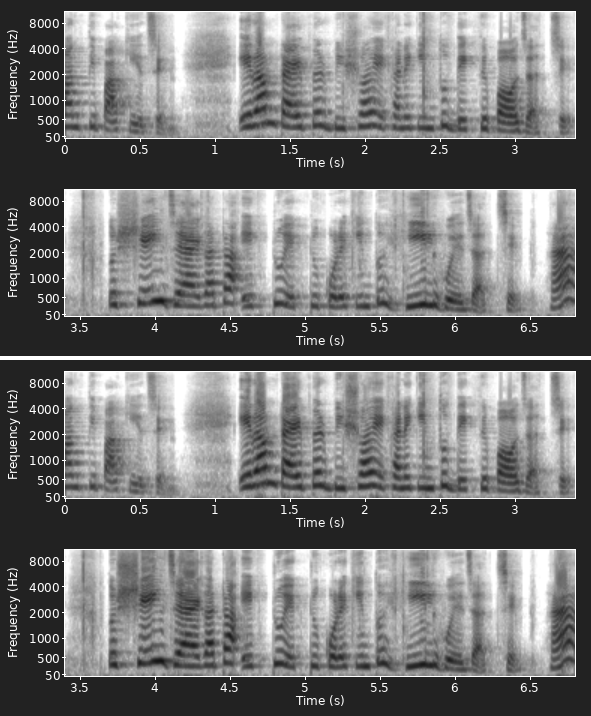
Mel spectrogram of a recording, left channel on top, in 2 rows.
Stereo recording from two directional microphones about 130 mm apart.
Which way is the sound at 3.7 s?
30° right (ahead or behind).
